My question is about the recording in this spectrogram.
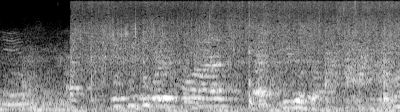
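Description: Chicken breasts sizzling in a hot frying pan, a dense frying hiss that starts suddenly just under a second in.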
